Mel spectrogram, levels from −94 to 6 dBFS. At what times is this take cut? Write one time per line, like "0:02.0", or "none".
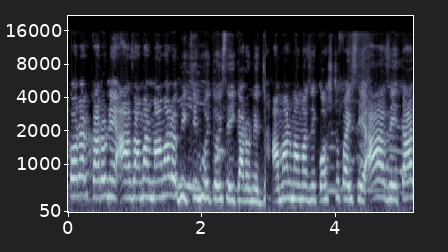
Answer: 0:02.9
